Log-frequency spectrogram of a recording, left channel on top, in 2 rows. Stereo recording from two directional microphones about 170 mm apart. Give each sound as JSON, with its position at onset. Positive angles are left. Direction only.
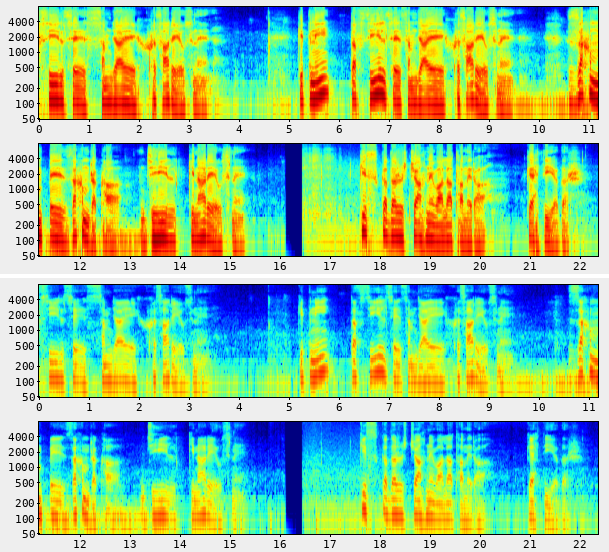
{"t": 0.0, "sound": "speech", "side_deg": 25}
{"t": 5.1, "sound": "speech", "side_deg": 25}
{"t": 10.6, "sound": "speech", "side_deg": 30}
{"t": 10.8, "sound": "speech", "side_deg": 15}
{"t": 12.0, "sound": "speech", "side_deg": 20}
{"t": 17.6, "sound": "speech", "side_deg": 25}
